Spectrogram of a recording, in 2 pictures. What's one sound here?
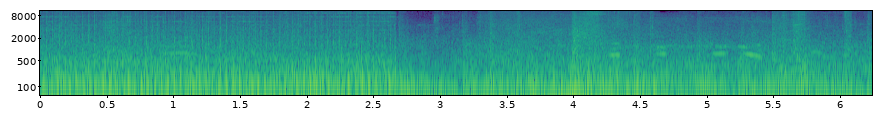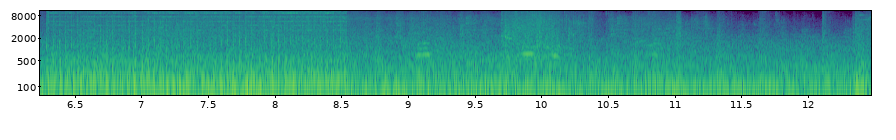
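Explosions boom close by.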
